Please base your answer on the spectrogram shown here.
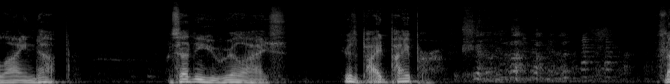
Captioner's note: more chuckles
